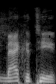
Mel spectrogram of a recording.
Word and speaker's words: McAtee: And then as of the shooting last night of Mr. David McAtee, right? That's how you say his name. McAtee, excuse me.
